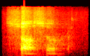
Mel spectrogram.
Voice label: "sasor", kurpie

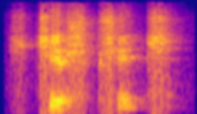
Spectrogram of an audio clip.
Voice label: "scerzpsec", kurpie

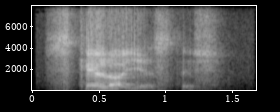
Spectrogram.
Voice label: "skela", kurpie

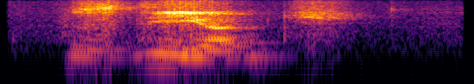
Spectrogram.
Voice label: "zdyjac", kurpie

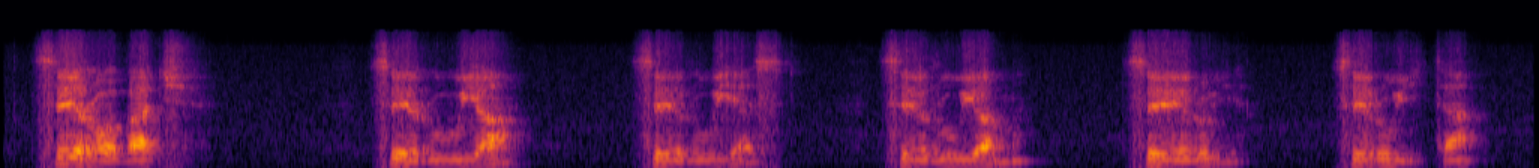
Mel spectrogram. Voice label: "cerowac"; slownik

